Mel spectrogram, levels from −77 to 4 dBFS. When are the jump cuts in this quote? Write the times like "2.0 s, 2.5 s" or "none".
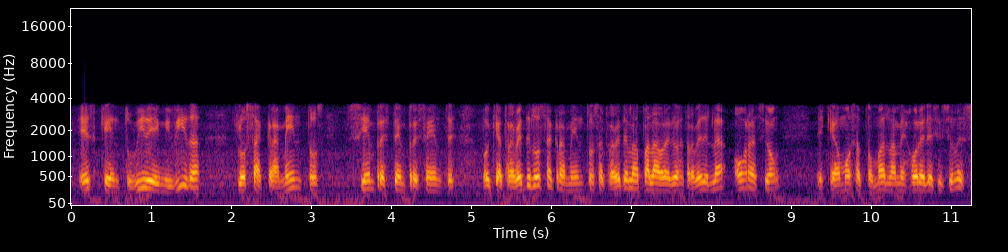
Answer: none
